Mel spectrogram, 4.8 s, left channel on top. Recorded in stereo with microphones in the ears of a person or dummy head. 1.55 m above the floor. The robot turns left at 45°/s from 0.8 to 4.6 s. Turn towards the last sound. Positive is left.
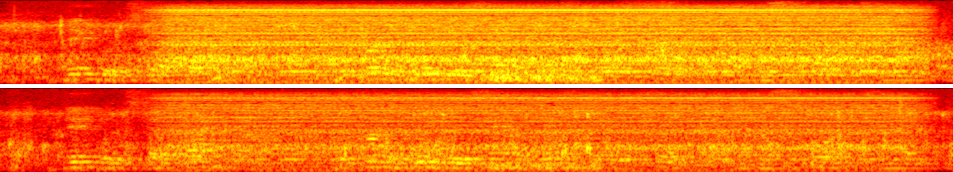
turn(degrees=45)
